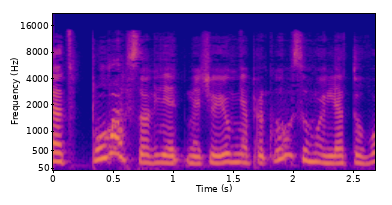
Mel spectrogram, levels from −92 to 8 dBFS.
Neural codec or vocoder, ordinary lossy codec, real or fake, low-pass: codec, 32 kHz, 1.9 kbps, SNAC; MP3, 64 kbps; fake; 14.4 kHz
